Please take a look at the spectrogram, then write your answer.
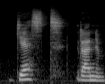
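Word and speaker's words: guest: 있어요 한번 읽어보도록 할게요 자 g와 u가 함께 왔어요 여기서 유소리는 탈락이 되고 기억 소리가 남습니다 자 그리고 다음 2가 왔는데요 이에 대표적인 발음이 뭐죠 아에이오우에이 아이 오유 할 때 그 애 발음이죠 자 다음에 s가 왔습니다 s는 발음이 나죠 그리고 마지막으로 t가 왔네요 t는 티읕 트 발음이납니다 자 연결해 보면 게스트라는 발음이 되죠 한번 따라해 보실게요 게스트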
